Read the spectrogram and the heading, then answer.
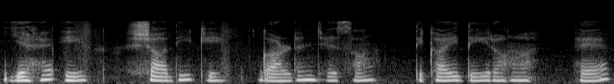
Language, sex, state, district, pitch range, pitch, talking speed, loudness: Hindi, female, Rajasthan, Jaipur, 175-205 Hz, 185 Hz, 100 wpm, -19 LUFS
